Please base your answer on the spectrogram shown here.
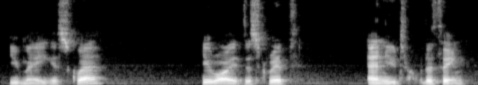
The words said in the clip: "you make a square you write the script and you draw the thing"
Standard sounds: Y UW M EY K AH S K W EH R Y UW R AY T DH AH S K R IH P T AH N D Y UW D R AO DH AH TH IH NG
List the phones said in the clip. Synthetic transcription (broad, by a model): Y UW M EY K AH S K W EH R Y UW R AY T DH AH S K R IH P T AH N Y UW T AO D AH TH IH NG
